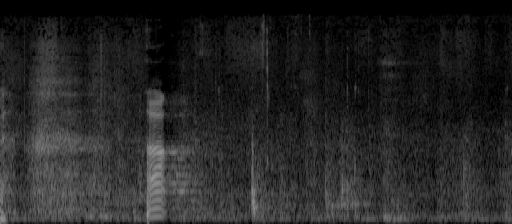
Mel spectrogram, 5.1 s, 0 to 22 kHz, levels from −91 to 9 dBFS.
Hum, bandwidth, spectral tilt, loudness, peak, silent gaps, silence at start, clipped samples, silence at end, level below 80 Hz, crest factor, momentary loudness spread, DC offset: none; 16.5 kHz; -3.5 dB/octave; -43 LUFS; -18 dBFS; none; 0 s; under 0.1%; 0 s; -74 dBFS; 26 dB; 19 LU; under 0.1%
